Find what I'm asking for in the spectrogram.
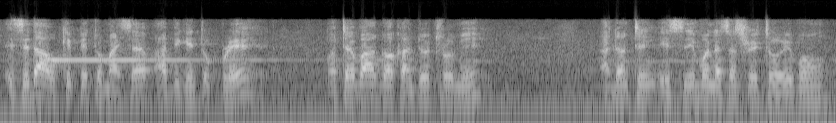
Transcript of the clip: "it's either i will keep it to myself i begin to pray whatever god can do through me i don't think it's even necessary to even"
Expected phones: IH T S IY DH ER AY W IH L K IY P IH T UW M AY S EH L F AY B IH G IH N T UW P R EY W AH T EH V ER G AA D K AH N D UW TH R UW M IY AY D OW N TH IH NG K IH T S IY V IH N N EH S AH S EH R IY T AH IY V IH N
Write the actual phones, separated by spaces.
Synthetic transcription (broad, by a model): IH S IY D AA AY W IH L K IY P IH T UW M AY S EH L F AY B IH G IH N T UW P R EY W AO T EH V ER G AA D K AH N D UW T R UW M IY AY D OW N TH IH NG K IH T S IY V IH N N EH S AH S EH R IY T AH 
